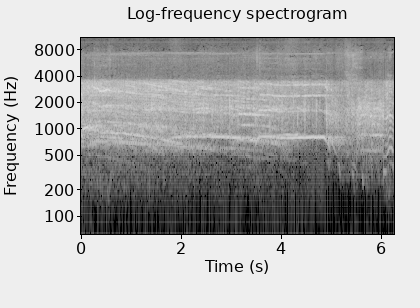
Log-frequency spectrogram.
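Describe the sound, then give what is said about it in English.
A large crowd at a Suffolk Radio competition event lets out a big, sustained cheer with shouts and whoops, loud and steady for about six seconds before easing slightly near the end. “We just need a big, big cheer again now.”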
